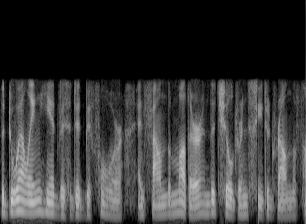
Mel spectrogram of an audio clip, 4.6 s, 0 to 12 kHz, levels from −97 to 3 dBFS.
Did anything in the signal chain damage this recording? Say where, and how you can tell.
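Yes, on the network side: packet loss filled with silence at 3.86 to 3.88 s, a hard-edged 20 ms gap, which fits one dropped packet replaced by silence.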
